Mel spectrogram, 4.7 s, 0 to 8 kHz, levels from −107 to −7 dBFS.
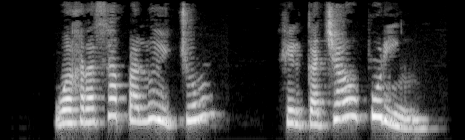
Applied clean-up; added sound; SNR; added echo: none; none; none; none.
